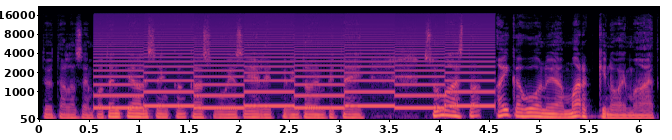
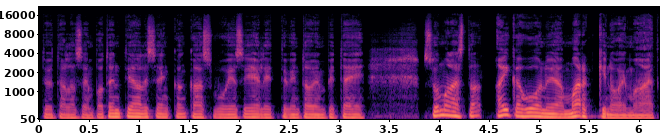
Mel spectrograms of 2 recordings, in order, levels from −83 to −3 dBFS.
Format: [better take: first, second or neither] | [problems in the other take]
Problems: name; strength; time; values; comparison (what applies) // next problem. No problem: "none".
second | siren; loud; from 0.5 to 4.5 s; peak 2 dB above the speech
